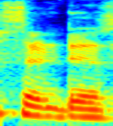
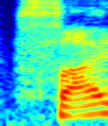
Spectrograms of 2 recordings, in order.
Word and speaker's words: say: से something, SAY, इसको साय नहीं पढ़ते, क्या पढ़ते हैं, से मीन्स होता है कहो, कहना।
